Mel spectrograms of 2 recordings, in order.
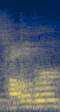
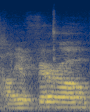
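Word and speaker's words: Taliaferro: these two places um Lawrence Toliver not Talia Farrow but he's a Virginian who pronounce the Toliver for some reason he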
